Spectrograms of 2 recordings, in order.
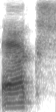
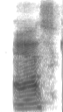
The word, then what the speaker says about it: ask: But so don't say axe and don't say nuclear. Say ask and nuclear.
